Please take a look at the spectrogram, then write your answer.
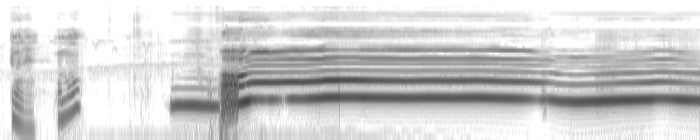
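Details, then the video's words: Female pet dog howling along, wolf-style, at a passing fire truck: a brief voice sound, then a long steady mid-pitched howl rich in harmonics, held for about six seconds and dipping slightly near the end. "Dog has a good old howl at a fire truck"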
